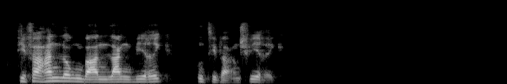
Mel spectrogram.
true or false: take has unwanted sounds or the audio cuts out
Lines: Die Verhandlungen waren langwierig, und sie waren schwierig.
false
